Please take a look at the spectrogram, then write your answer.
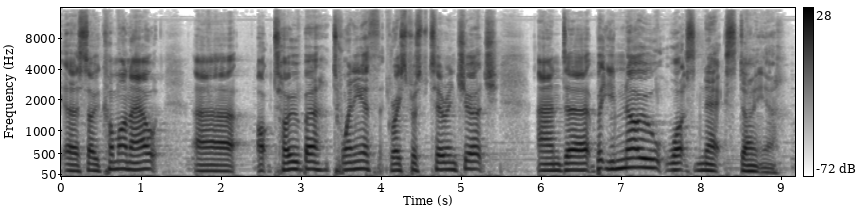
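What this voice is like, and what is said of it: English accent. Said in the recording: “obviously you can tell with my accent, I am not from around these parts originally... I'm originally from England”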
